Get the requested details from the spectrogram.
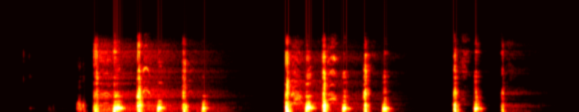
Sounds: Cough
